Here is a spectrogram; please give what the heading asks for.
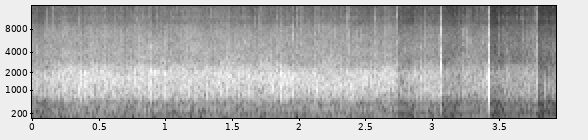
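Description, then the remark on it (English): An audience in a church applauds its elders, pastors and staff steadily in a dense wash of clapping, then it thins out near the end into a few scattered, sharper individual claps. “And I think you ought to give them a hand clap of praise.”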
